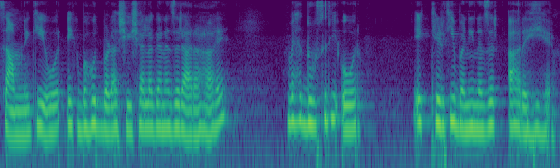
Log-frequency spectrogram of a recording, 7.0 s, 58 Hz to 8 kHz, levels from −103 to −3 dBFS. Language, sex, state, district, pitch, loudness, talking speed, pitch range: Hindi, female, Maharashtra, Pune, 190 Hz, -36 LUFS, 190 wpm, 180-210 Hz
